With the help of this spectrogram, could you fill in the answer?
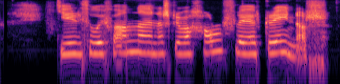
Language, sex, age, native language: Icelandic, male, 12, Icelandic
